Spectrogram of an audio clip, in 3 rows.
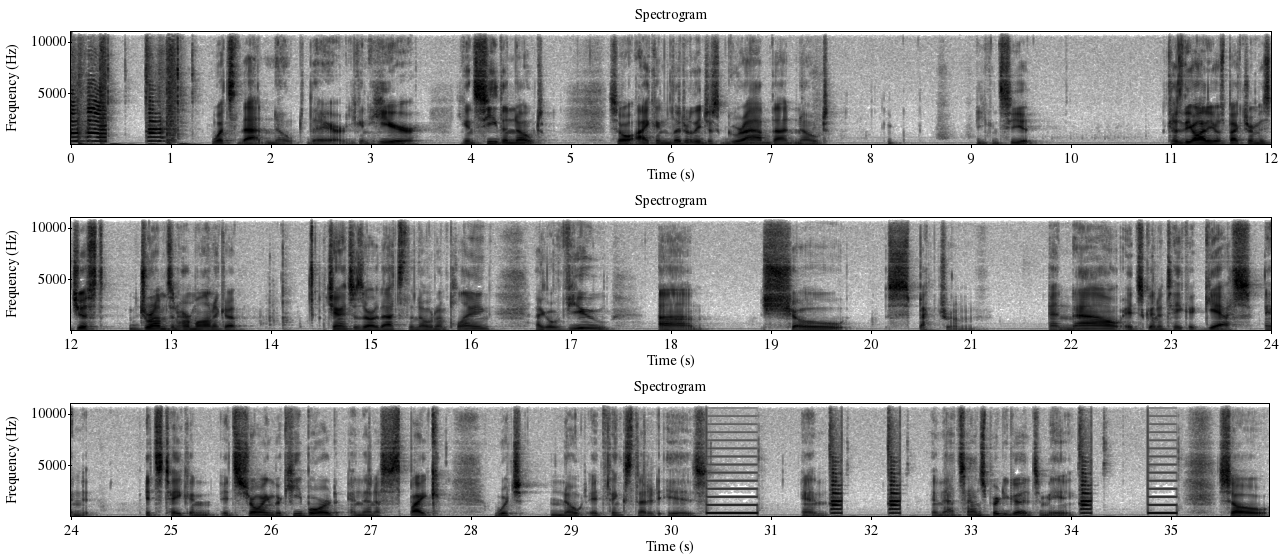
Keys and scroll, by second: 31.6 space, 34.1 space.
